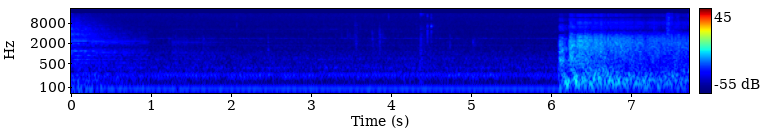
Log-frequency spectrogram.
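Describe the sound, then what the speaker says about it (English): Bombs explode in the Shining Force III video game: a low steady hum gives way to a sudden loud, noisy blast that rumbles on to the end. "Bombs again."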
